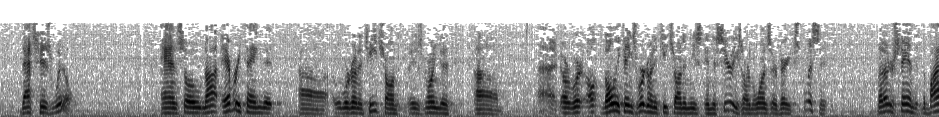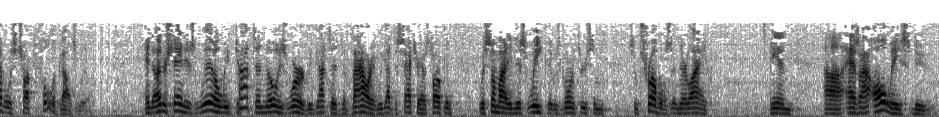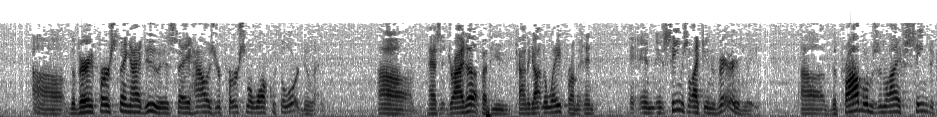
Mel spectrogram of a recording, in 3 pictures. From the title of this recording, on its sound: Ketha Heights Baptist Church ~ Live Broadcast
